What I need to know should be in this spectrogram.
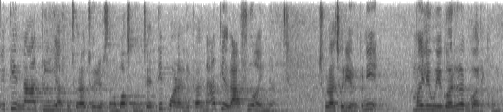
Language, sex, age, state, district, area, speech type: Nepali, female, 18-30, West Bengal, Jalpaiguri, rural, spontaneous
